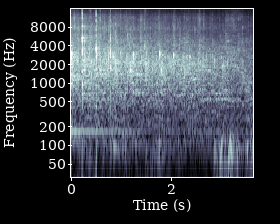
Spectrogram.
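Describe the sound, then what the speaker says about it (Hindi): Congregation clapping to welcome a bishop at an outdoor Holy Mass during an annual national pilgrimage, a broad steady wash of applause from a large crowd, sustained and fairly loud throughout. "तो हम अपनी पुरजोर तालियों में अपने दरमियान बिशप सैमसन शुक्रुद्दीन को खुशामदीद कहते हैं।"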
